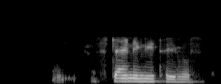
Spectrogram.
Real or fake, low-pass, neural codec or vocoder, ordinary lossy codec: fake; 3.6 kHz; codec, 16 kHz, 8 kbps, FunCodec, trained on LibriTTS, 25 frames a second; none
